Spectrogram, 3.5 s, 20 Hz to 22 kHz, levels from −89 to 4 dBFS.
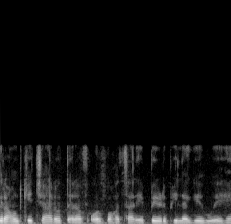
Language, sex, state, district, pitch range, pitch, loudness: Hindi, female, Chhattisgarh, Raipur, 180-195 Hz, 185 Hz, -20 LUFS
